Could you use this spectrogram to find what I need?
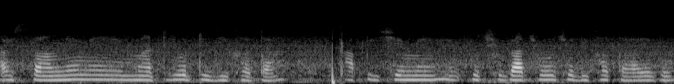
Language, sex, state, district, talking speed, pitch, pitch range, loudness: Bhojpuri, female, Bihar, Gopalganj, 140 wpm, 205 Hz, 195-215 Hz, -24 LUFS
